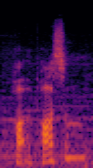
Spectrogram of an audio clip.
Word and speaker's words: opossum: guy rocket knight sparkster he's an opossum possum the o is silent anyway he's a small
